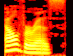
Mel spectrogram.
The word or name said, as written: alvarez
